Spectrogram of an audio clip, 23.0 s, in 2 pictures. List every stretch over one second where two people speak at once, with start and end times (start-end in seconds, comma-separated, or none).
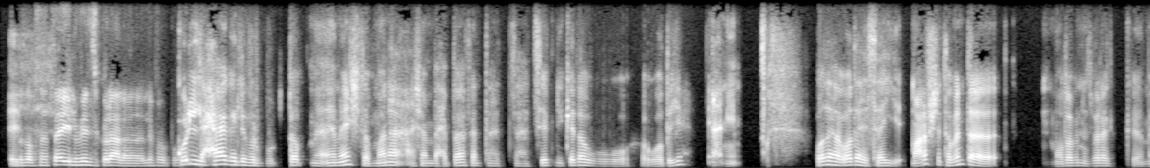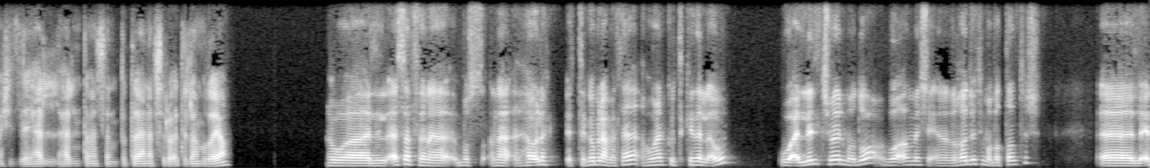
none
